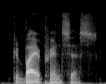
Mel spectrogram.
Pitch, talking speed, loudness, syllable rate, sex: 85 Hz, 170 wpm, -20 LUFS, 5.3 syllables/s, male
